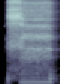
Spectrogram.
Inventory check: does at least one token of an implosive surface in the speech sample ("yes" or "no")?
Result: no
